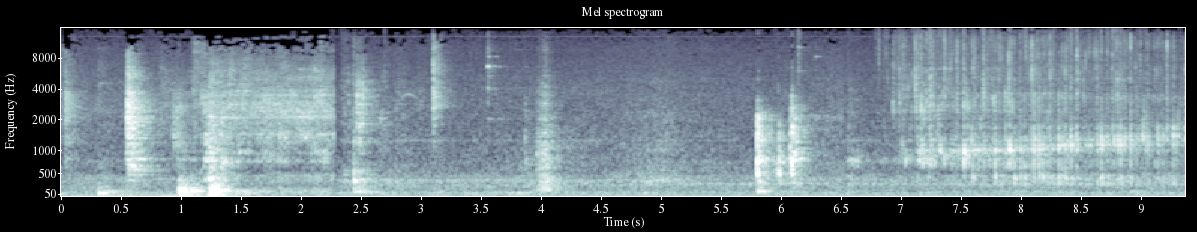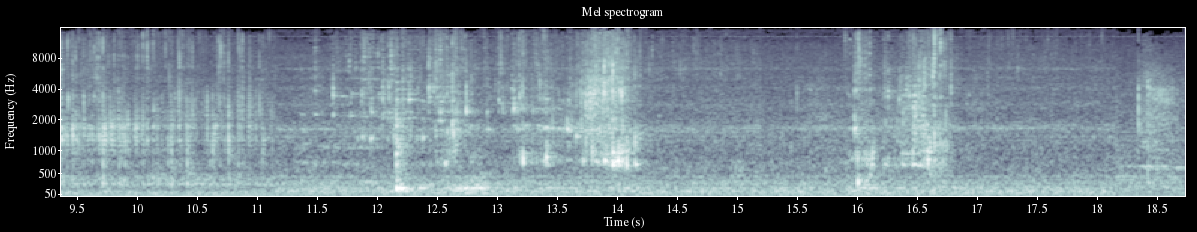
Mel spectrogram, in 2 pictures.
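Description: A cupboard door and ceramic mugs knock and clink in the first few seconds. Then water is poured from a kettle into a mug, and from the mug into an aluminium saucepan, as two pours, the second rising in pitch as it fills.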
